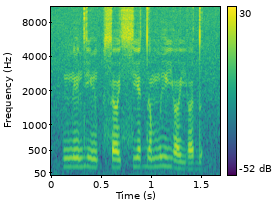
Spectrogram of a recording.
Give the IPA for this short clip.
nĩ˦˥djĩ˧˥˧psə˦˥ sʲɛ˦˥də˦˥m i˦˥jə˧˥˧jə˧˥˧d

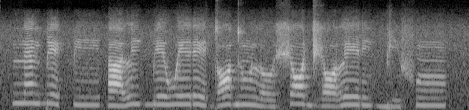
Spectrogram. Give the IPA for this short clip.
nɛ̃˦ɡ͡be˦˨ k͡pi˧ | a˨li˧ɡ͡be˧ we˦ɾe˦˨ dɔ˨˦dũ˧lo˨ ʃɔ˧d͡ʒɔ˨le˧ ɾi˧ɡ͡bi˨ fũ˧

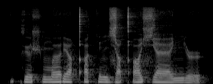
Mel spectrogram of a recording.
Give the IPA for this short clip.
kʲɔʃ mʌ ɾɪːqʼə kɪnʑæqʼɔ ɕæːɲə˞

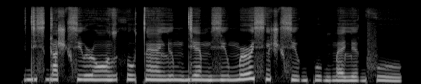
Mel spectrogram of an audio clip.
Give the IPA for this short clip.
dʲəsʲɡɑʃsʲuɹɔ̃z θutɛ̃ lʲumdʲɛm zʲumə˞ sʲə̃ʃsʲuɡ puɡmɛlʲəɡ fu

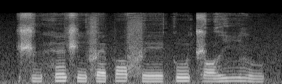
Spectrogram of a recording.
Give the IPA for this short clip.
ʃɨ˨ hɛ̃˦ʃĩ˨fɛ˨pɔ˦ feː˨kũ˦ t͡ʃɔ˧ ɣiː˦ lu˨

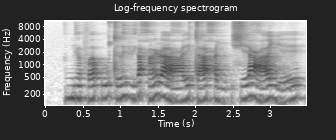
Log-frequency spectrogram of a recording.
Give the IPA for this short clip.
bʲɐ̃˨˩ fɐ˩˧pu˩˧tɘː˩˧ vʲɨ˩˧ħɐ̃˩˧ɭa˨˩ ʕe˩˧ta˩˧ħi˨˩ | ɕe˩˧ʕa˩˧ ʎeː˩˧

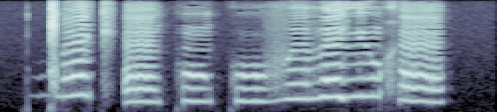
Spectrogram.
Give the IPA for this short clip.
ɡ͡ǁɛ̃˦t͡ʃʼɛ̃˨ kũ˨ku˨ vɘ˦ ðɛ˦lʲũ˦xɛ̃˨

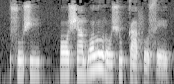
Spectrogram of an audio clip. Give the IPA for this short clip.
su˧ʃi˧ | ɔ˧ ʃã˧bɔ˦lo˦˨ɾo˧ ʃu˦ka˧fo˨se˨

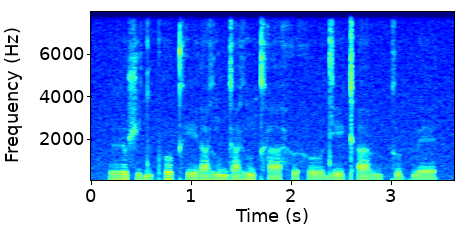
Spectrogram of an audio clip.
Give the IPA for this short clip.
ro˦ʃi˨dũ˨ pʰo˦˨kʰeː˨ɾa˨ɣũ˨ ɡa˨ɣũ˦kʰaː˨hʊ˦ hoː˨deː˦kʼa˦˨βi˦ kʊ˦kʷɛ˨

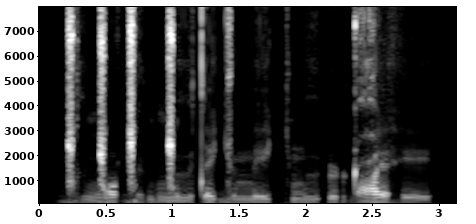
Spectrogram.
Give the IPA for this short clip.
ɡ͡ǁɯŋ͡ǁɔɡ͡ǁɛɖ ŋ͡ǁɯtɛɟø mec mɯʔʏɽʏɖ ʕɛɦe

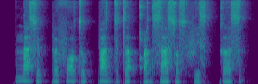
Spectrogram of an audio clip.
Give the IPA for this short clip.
nasøpːœ fɔtʊ pːadtʊt ɐʔ qʼʏd sasɔs fis kːɐs

